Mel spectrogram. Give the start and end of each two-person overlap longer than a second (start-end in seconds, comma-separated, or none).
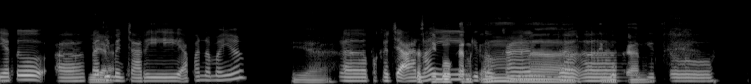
4.2-6.1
